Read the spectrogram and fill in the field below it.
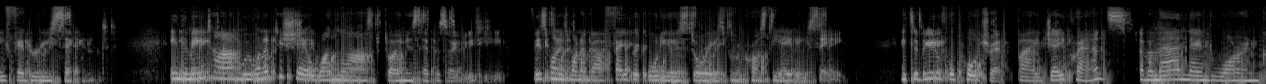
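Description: From start to end the speech carries buffer tearing: a robotic 50 Hz rattle that stops in pauses, unlike mains hum. Writer and reader cross inside each 20 ms period, so roughly a fifth of each holds audio about 70 ms stale, hard-spliced in.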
